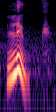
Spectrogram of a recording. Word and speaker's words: Luke: English pronunciation tutorials I should keep making English pronunciation tutorials Luke look Luke look Luke look Luke look I've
